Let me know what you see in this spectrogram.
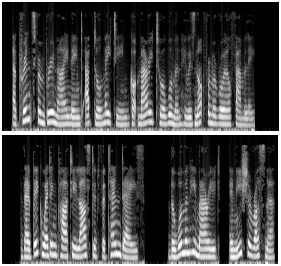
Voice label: Lower Intermediate FAST Reading, English; English Newsroom

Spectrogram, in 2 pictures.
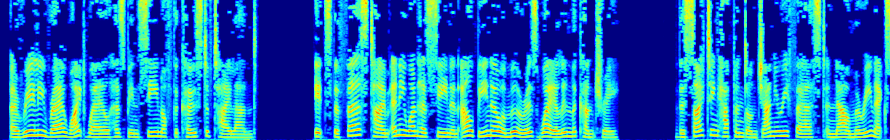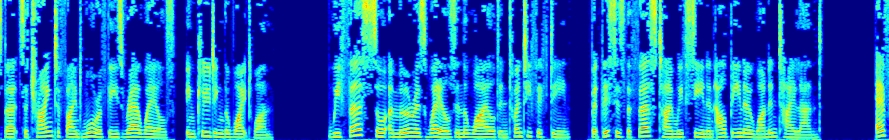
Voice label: English Upper Intermediate NORMAL Reading; English Newsroom; Rare Albino Omuras Whale Sighted off Thailand Coa

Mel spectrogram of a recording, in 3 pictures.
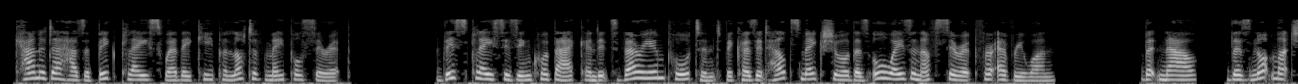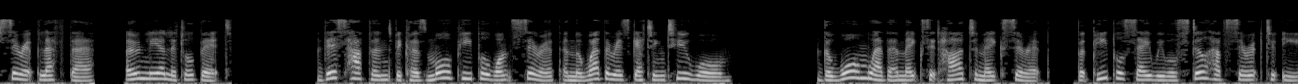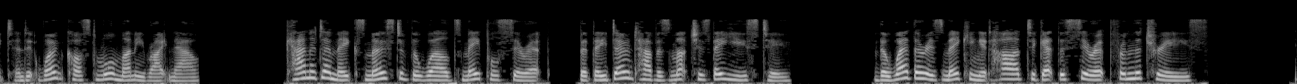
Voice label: English Beginner NORMAL Reading; English Newsroom; Canadas Maple Syrup is Running Low

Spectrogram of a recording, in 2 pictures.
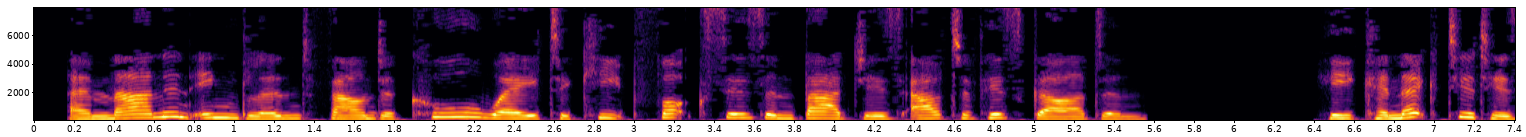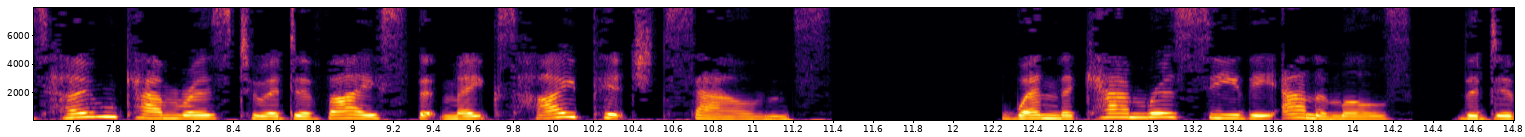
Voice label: English Upper Intermediate SLOW Reading; English Newsroom; Home Camera System Uses High Frequency Sounds to Re

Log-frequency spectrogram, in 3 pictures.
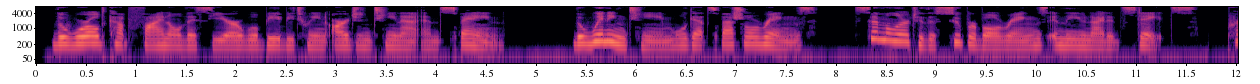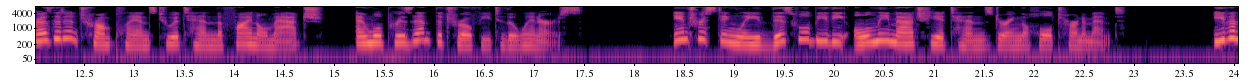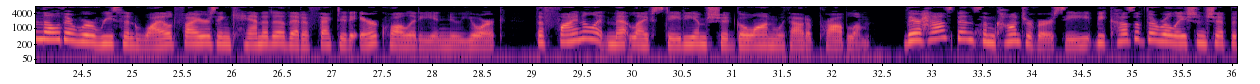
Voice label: english through news lower intermediate; world cup rings and trump s attendance

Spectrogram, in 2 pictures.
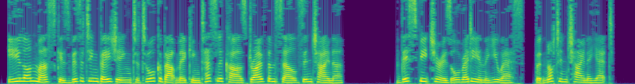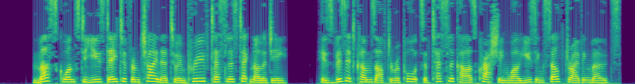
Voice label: English Lower Intermediate FAST Reading; English Newsroom Lower Intermediate; Elon Musk in China to Make Tesla Cars Drive

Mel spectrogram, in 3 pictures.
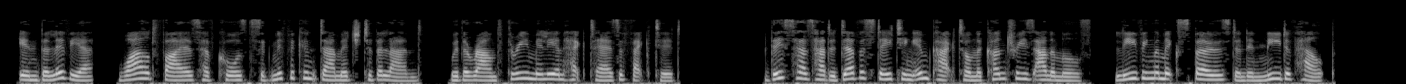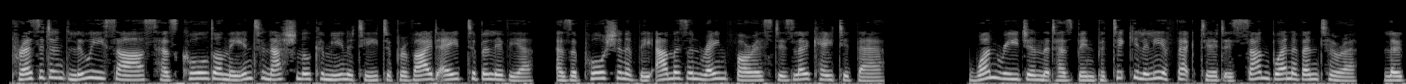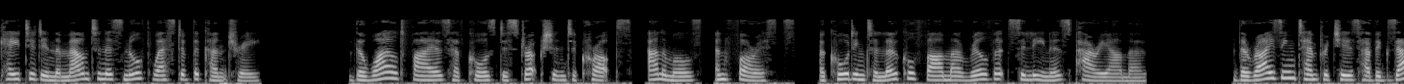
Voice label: Advanced NORMAL Reading, English; English Newsroom; Bolivias Wildfires Locals Care for Animals Seek

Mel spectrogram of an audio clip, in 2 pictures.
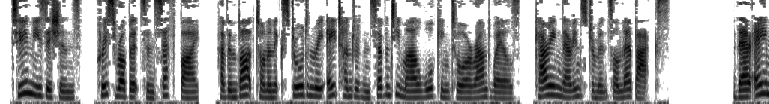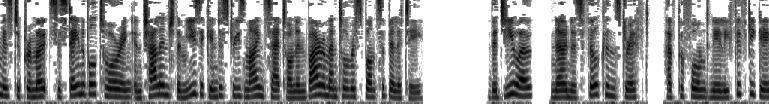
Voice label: English Newsroom Advanced FAST Reading; Musicians Promote Sustainable Touring Through 870 Mile Walk

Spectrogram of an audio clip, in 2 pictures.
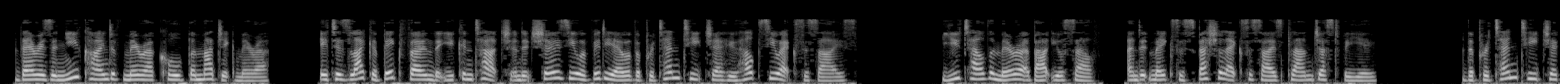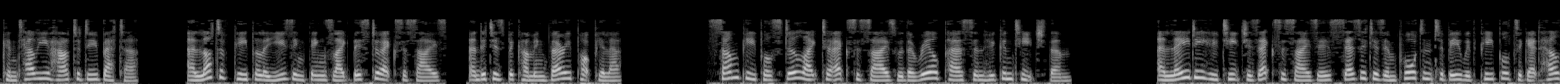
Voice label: Beginner FAST Reading, English; English Newsroom; Magic Mirror A Helpful Exercise Buddy for Everyone

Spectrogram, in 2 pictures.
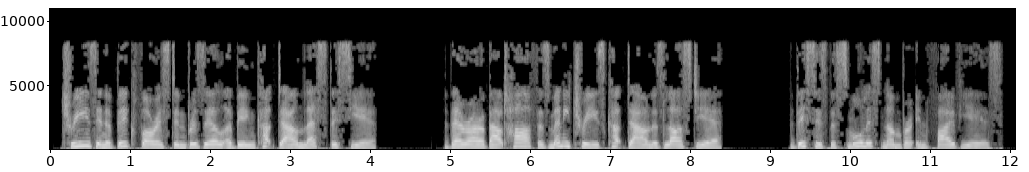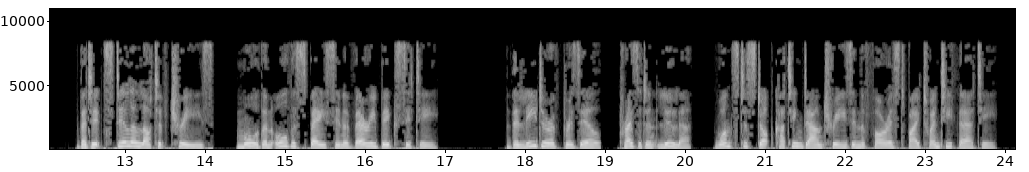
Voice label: English Newsroom Beginner NORMAL Reading

